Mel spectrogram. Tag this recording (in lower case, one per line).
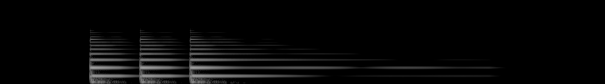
music
piano
musical instrument
keyboard (musical)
